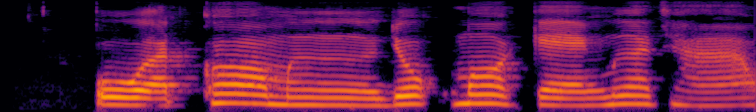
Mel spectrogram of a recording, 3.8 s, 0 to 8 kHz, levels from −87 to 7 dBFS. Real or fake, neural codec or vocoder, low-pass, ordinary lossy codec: real; none; none; none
